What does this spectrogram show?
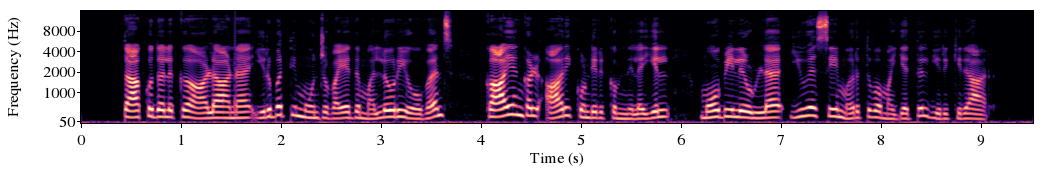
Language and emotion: Tamil, neutral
